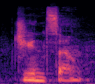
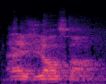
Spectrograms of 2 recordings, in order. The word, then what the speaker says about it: Janson: Okay, Ginson. Am I pronouncing that right? Is it Ginsoni? Janson. Oh, way off. Janson.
